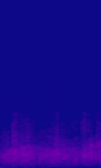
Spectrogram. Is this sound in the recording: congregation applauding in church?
yes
